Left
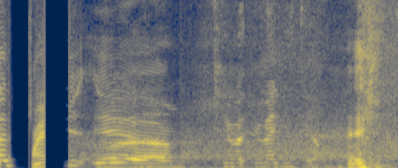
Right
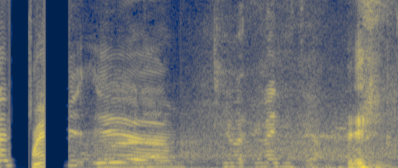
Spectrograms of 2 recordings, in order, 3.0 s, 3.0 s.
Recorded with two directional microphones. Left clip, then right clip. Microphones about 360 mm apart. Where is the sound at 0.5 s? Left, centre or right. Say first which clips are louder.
Left 3 dB; left.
